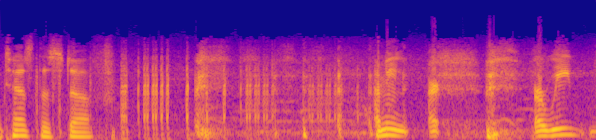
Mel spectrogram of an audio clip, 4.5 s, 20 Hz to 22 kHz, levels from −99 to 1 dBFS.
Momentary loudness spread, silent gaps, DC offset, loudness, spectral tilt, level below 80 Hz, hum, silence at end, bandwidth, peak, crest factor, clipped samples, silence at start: 12 LU; none; under 0.1%; -17 LUFS; -7 dB/octave; -44 dBFS; none; 0 s; 7.6 kHz; -2 dBFS; 14 dB; under 0.1%; 0 s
